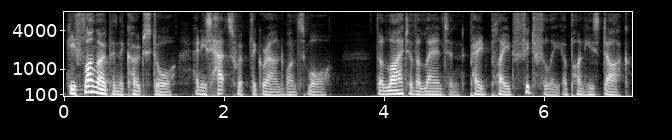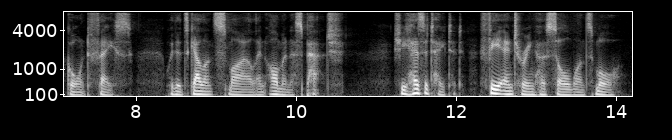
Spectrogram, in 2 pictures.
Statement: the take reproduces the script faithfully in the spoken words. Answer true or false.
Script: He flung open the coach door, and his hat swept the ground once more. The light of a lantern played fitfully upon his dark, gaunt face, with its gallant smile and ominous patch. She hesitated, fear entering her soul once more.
false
